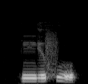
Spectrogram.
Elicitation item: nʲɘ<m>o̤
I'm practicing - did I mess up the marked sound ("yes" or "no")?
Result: yes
